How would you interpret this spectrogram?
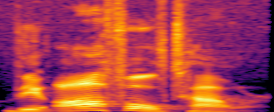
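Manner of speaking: "Eiffel" turned into "awful", as a pun; punning mispronunciation. Real, not acted. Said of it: "I call it the Eiffel Tower".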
